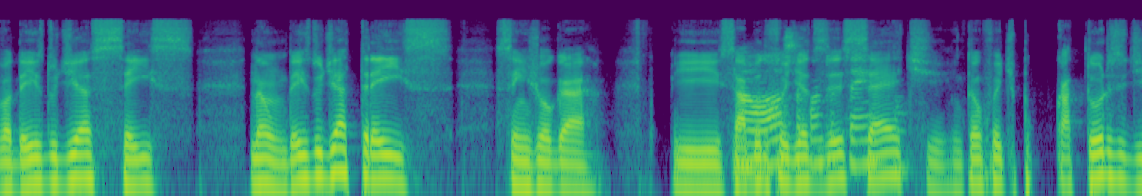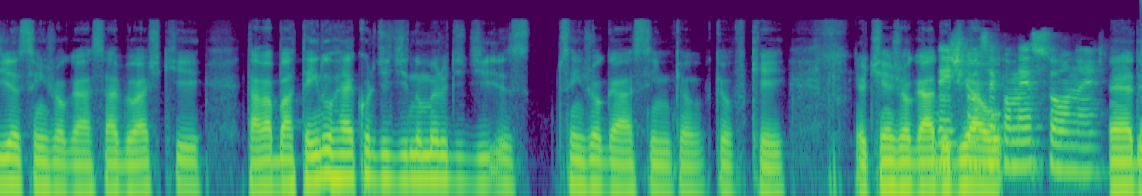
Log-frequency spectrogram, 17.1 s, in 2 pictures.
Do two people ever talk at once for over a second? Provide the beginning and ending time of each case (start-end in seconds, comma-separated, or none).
5.5-6.8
